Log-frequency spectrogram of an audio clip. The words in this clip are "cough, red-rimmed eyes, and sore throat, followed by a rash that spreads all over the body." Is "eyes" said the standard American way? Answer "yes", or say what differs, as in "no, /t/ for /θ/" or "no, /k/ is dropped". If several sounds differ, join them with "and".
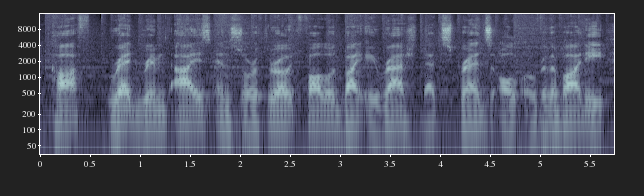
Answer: yes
